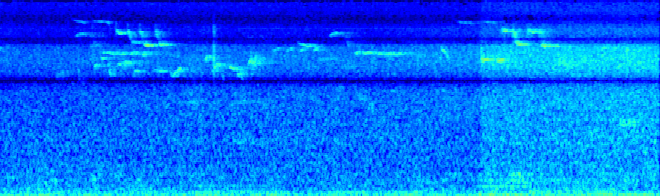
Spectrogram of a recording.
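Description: Faint birdsong: short, high chirps from a few birds, clustered about a second to three seconds in and again about six seconds in, over a steady low rumble of background noise.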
